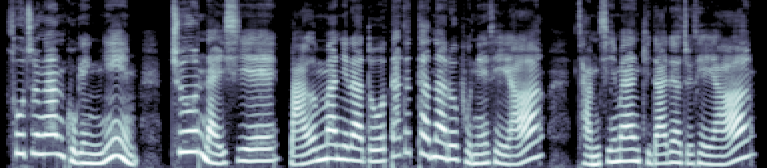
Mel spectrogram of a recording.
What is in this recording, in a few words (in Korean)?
상담사 소중한 고객님 추운날씨에 마음만이라도 따듯한 하루 보내세요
